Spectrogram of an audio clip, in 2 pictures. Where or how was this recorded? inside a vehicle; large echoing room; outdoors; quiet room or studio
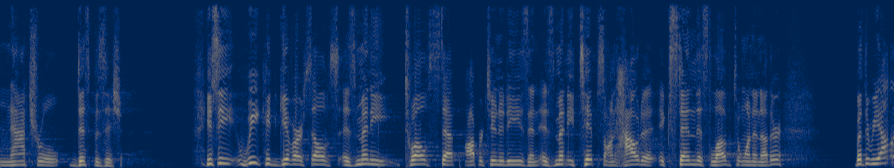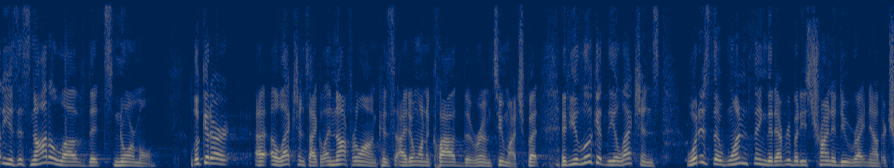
large echoing room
